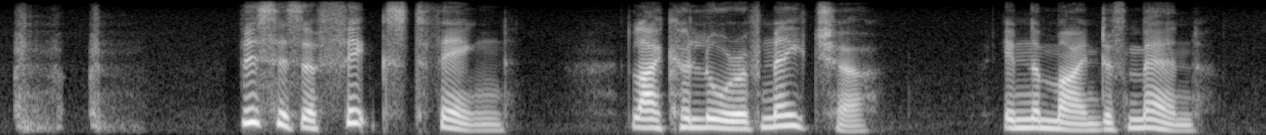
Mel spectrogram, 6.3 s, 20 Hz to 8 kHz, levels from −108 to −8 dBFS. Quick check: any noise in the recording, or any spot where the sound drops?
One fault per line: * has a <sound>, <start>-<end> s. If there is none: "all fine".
* has a cough, 0.1-0.8 s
